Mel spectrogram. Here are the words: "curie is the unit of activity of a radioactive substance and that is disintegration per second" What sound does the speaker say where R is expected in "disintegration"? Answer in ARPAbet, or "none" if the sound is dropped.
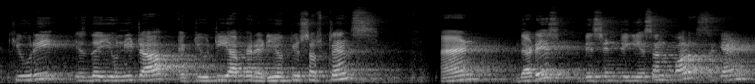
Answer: none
